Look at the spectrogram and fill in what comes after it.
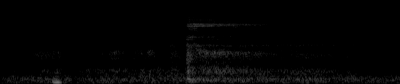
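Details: A napping female Staffordshire Bull Terrier snores, giving a short nasal snort, then a longer, rough, wheezy breath that trails off over about half a second.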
